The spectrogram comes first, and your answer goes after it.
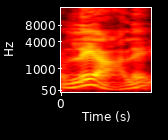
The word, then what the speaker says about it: leale: Leale is divided in syllable, and this syllabization of that is le, a, le.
